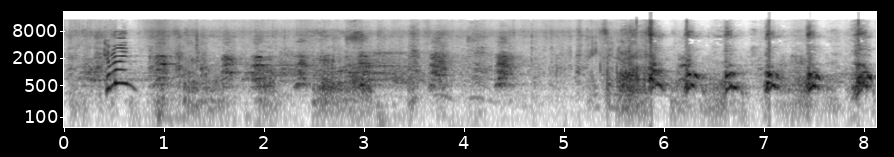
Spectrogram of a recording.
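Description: Dogs in a group: a single high yelp about half a second in, then a quick run of barks, two or three a second, through the second half.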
